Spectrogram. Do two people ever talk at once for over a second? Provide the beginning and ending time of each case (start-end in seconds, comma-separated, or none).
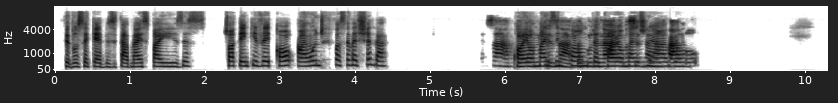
6.1-8.4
